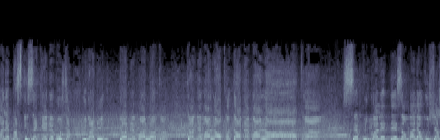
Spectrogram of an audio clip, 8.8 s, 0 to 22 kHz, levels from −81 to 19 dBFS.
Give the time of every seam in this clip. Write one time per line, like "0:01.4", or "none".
0:06.7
